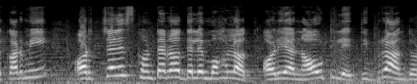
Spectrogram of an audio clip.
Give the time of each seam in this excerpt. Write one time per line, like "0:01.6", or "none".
none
